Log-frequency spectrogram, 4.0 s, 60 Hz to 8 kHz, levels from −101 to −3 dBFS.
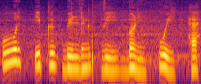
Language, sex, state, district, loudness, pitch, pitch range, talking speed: Punjabi, male, Punjab, Kapurthala, -18 LUFS, 155 Hz, 145-175 Hz, 105 wpm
